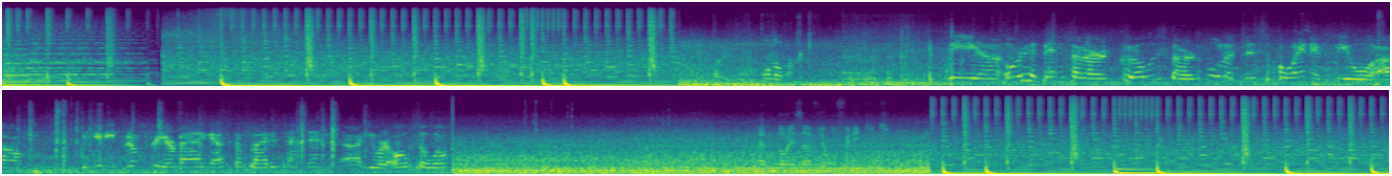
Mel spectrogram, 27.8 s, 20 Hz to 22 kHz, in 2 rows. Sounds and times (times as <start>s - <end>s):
Speech: 7.0s - 8.8s, 9.4s - 18.4s, 21.4s - 22.8s.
